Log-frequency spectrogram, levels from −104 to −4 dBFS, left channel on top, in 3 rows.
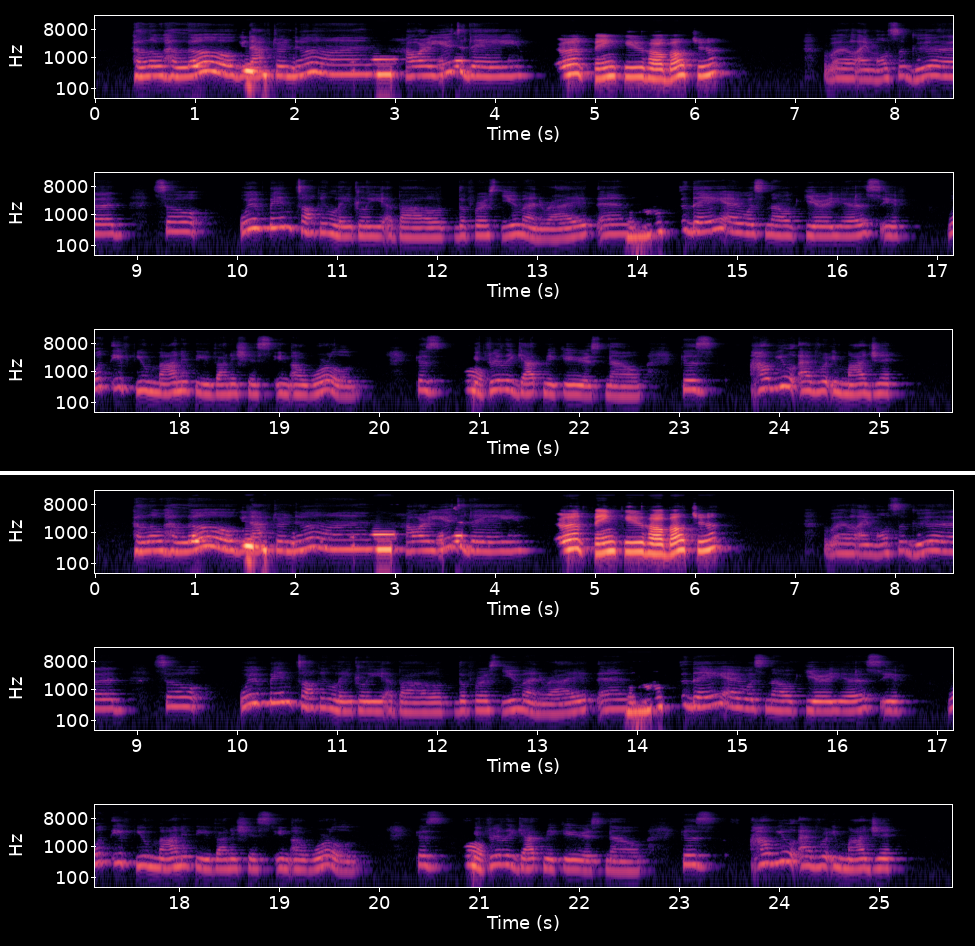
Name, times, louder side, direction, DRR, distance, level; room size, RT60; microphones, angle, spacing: voice 1, 0.4-2.8 3.1-4.3 7.3-8.8 9.2-9.6 10.0-14.0 14.4-16.6 17.1-19.8 20.4-20.6 21.1-22.6 23.0-23.3 23.7-25.1, left 1 dB, 25° left, 1.3 m, -44 dB
voice 2, 4.6-6.2 13.9-14.3 20.9-21.1, right 5 dB, 45° right, 0.4 m, -27 dB
8.8 x 5.5 x 5.7 m
head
